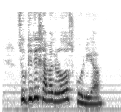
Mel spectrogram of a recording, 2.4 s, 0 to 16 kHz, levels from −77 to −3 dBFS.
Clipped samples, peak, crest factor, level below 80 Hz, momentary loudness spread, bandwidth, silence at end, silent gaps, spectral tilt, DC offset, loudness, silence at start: under 0.1%; -4 dBFS; 14 dB; -50 dBFS; 8 LU; 11.5 kHz; 0.4 s; none; -6.5 dB/octave; under 0.1%; -16 LUFS; 0.35 s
